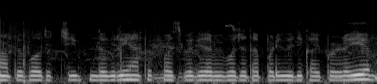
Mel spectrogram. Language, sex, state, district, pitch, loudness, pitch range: Hindi, female, Uttar Pradesh, Muzaffarnagar, 200 Hz, -26 LUFS, 195-200 Hz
